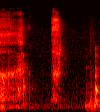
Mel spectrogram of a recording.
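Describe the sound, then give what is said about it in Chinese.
A voice imitates someone hawking up phlegm before spitting, the sound heard in South Korea: a long, raspy throat scrape, followed by two shorter harsh, gurgly bursts with brief pauses between, no words spoken. “你知道我在韩国最熟悉的声音就是那个吐痰的声音”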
